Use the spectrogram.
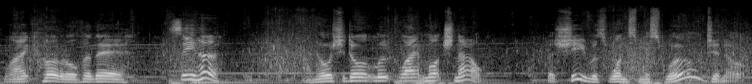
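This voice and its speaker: A man playing a lively, grumbling henpecked fish hawker. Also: on the high side, measured pace, over music. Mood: matter-of-fact. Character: grumbling henpecked husband hawking fish on a beach. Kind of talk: amateur radio play acting.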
